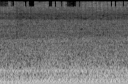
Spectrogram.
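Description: A Troy-Bilt zero-turn mower with steering-wheel control runs its engine at full throttle outdoors in a yard, giving a loud, steady, close engine drone with no talking.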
